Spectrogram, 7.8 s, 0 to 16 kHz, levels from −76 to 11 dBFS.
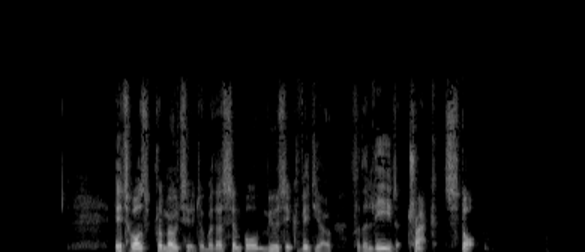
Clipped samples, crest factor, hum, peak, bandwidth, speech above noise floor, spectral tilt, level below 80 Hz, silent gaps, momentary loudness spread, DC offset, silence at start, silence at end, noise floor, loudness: under 0.1%; 24 dB; none; -4 dBFS; 11.5 kHz; 60 dB; -4.5 dB/octave; -78 dBFS; none; 15 LU; under 0.1%; 1.55 s; 1.5 s; -86 dBFS; -26 LUFS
